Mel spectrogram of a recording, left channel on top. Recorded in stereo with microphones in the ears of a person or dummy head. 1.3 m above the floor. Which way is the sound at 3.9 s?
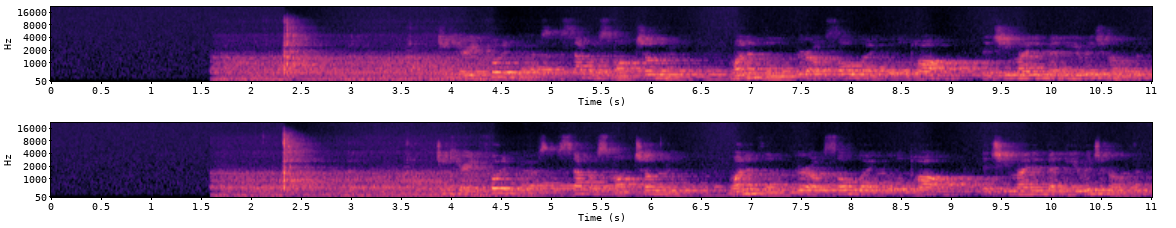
80° right.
